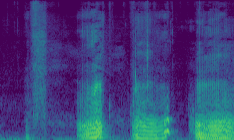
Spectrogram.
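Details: Golden Retriever puppy acting fierce, growling indoors: three long, low, rough growls of about a second each, rising and falling, separated by short pauses.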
